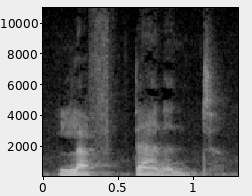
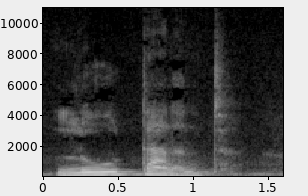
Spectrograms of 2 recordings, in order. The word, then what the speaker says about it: lieutenant: say it leftenant but the right British pronunciation of the word is leftenant leftenant and Americans say it as lieutenant lieutenant leftenant and lieutenant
